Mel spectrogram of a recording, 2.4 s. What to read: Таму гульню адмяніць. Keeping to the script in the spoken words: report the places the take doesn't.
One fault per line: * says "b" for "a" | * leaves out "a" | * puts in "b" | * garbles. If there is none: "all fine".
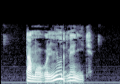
all fine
